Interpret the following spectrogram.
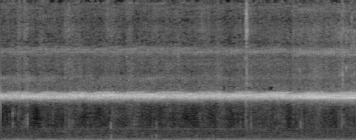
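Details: A continuous piercing trill from grass insects, crickets, holds one high pitch throughout, with faint ticks here and there and a steady low hum of ambient noise beneath.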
